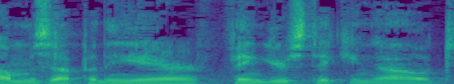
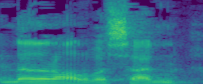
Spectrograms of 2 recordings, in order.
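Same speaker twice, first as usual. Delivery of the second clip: ordinary delivery, nothing marked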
